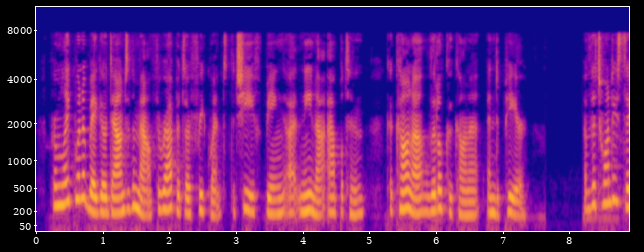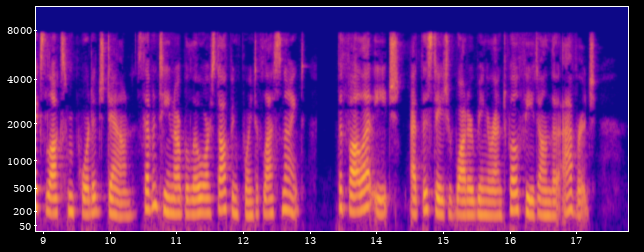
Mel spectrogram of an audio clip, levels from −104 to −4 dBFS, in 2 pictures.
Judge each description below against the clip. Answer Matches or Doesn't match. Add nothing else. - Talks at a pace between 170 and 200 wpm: Matches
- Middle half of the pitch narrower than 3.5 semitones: Doesn't match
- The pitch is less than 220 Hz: Matches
